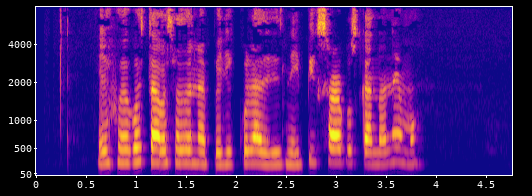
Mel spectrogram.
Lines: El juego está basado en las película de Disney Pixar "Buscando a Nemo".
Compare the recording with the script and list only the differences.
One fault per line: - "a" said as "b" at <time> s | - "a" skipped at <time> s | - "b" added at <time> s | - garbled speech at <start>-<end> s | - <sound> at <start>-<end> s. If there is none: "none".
- "las" said as "la" at 1.6 s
